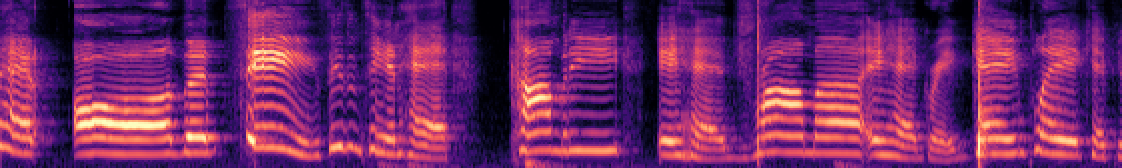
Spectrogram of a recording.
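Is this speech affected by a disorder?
No.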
